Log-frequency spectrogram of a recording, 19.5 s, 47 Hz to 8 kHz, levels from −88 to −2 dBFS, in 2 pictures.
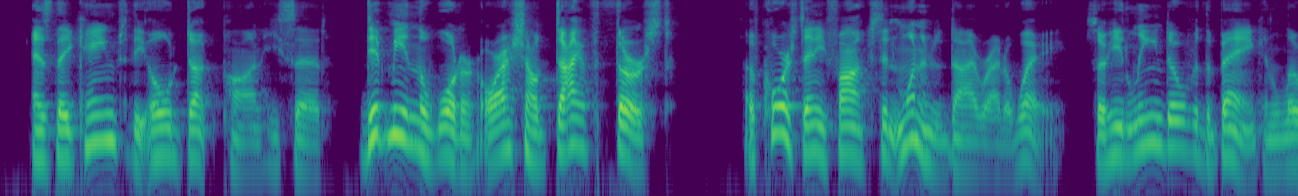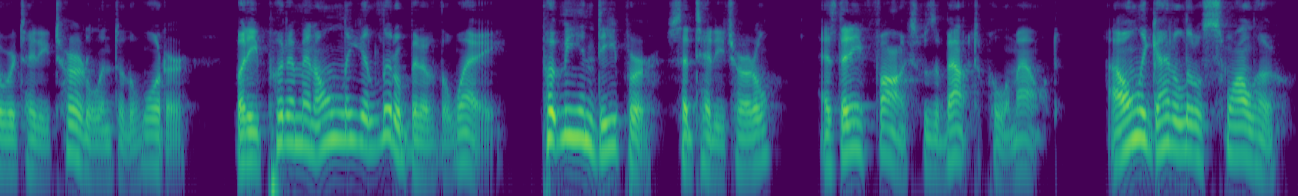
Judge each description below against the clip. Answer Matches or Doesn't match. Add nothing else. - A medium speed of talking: Doesn't match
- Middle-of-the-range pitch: Matches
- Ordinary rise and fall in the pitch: Doesn't match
